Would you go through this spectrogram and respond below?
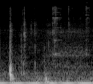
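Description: Car keys for a 2015 Land Rover Discovery Sport, two keys taped together, jangle briefly and close up over a low rumble.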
